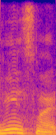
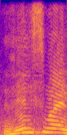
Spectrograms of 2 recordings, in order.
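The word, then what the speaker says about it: Vilsmeier: इसको हम लोग बोलते हैं व्हील्समायर, वी आई एल एस एम ई आई ई आर, कुछ इस तरह से स्पेलिंग है. व्हील्समायर रिएक्शन करेंगे तो हम लोग को क्या प्रोडक्ट मिलेगा?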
